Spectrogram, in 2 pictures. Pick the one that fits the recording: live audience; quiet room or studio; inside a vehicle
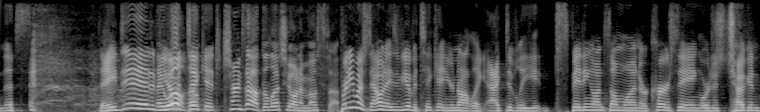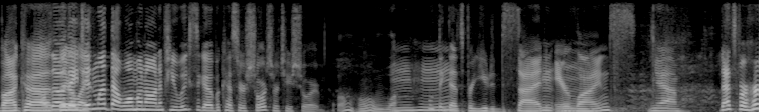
live audience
